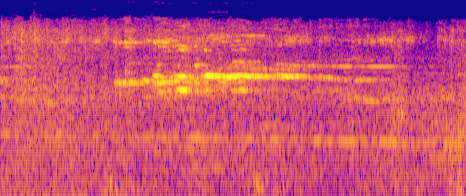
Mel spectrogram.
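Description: Train brakes squeal high and thin.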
